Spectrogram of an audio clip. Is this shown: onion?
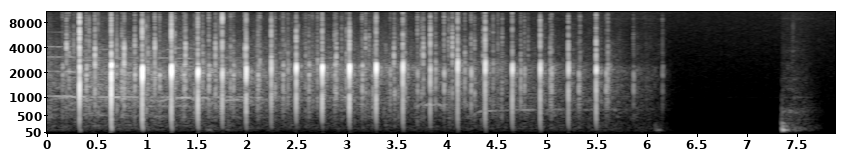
no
